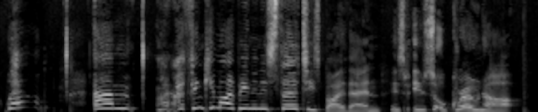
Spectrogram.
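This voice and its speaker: A woman's voice: very high voice, lively intonation, normal speed. A woman hosting children's Bible story time in an informal, conversational, exclamatory way. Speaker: host, storyteller.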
